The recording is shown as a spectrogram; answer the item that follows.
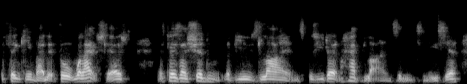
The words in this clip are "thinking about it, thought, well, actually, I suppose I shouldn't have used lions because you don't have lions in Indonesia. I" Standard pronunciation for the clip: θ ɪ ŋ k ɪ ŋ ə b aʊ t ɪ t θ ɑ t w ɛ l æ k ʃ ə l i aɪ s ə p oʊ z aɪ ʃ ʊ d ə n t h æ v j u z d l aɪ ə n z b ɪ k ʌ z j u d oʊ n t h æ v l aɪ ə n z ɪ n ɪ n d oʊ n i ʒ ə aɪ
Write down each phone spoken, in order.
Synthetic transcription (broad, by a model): θ ɪ ŋ k ɪ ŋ ə b aʊ t ɪ t θ ɑ t w ɛ l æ k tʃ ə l i aɪ s ə p oʊ z aɪ ʃ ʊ d n t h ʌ v j u z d l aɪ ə n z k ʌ z j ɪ d oʊ n t h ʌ v l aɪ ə n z ɪ n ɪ n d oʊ n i z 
